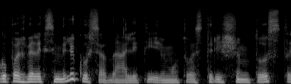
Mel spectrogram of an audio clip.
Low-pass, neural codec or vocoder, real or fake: 14.4 kHz; codec, 44.1 kHz, 7.8 kbps, DAC; fake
